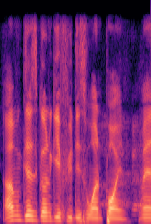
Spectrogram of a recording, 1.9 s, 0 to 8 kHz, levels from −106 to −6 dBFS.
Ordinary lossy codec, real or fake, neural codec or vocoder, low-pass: none; real; none; 7.2 kHz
